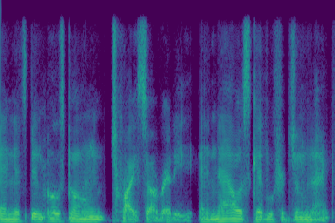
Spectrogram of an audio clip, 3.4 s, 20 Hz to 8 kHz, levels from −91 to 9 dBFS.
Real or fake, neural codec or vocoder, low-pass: fake; codec, 16 kHz, 2 kbps, FreqCodec, smaller model; 7.2 kHz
